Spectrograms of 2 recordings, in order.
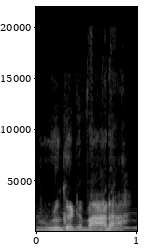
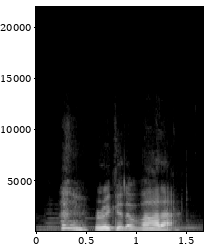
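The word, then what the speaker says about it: Rukkhadevata: Although they believe in gods, most of them only care for the late Greater Lord Rugadavada. You pronounce that differently. Rugadavada.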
